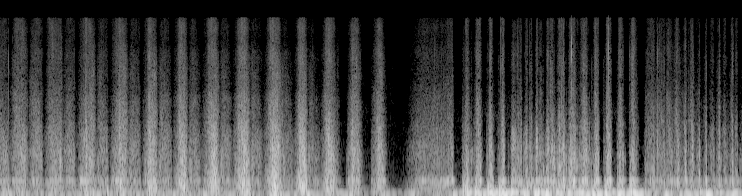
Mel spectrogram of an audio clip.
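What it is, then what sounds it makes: Foam microphone windscreen being scratched. Long nails scratch fast across the soft, porous black foam windscreen covering a large condenser microphone's hollow grille. The result is rapid rustling, rubbing strokes at about two per second over a steady low hum, with a short near-silent pause around eight seconds before the scratching returns louder.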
